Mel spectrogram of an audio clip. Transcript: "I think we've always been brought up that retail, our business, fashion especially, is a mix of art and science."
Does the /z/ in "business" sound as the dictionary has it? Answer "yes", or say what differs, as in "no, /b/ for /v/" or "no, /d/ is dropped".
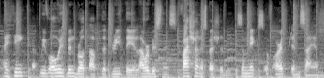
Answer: no, /s/ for /z/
